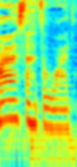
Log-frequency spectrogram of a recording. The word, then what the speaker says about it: สหัสวรรษ: แต่ ค.ศ 2001 ถึง สหัสวรรษ อ่าน ว่า สหัสวรรษ หมาย ถึง ช่วง เวลา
